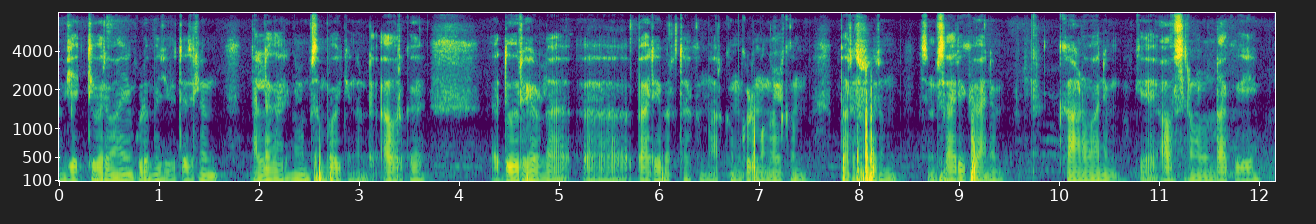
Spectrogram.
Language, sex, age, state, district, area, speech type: Malayalam, male, 18-30, Kerala, Idukki, rural, spontaneous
